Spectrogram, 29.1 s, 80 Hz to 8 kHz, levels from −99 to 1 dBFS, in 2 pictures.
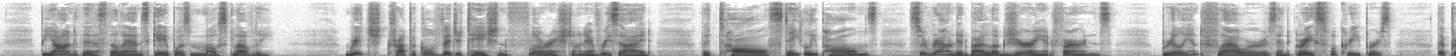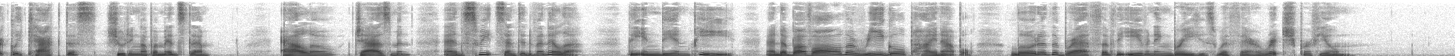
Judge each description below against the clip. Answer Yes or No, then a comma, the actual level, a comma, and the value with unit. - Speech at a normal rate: No, slow, 125 wpm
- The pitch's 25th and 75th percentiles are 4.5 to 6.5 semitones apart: Yes, average, 4.8 semitones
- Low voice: No, high, 205 Hz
